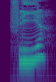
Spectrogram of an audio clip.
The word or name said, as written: flire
